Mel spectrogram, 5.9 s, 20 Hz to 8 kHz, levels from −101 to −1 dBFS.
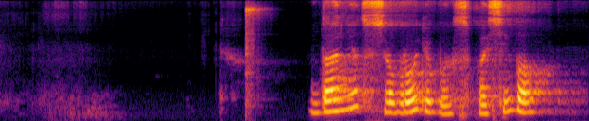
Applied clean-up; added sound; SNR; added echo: neural separator model SepFormer DNS4.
